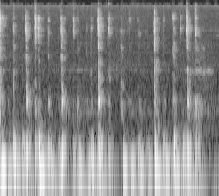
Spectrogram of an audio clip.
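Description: Typing on a computer keyboard: a fast, irregular run of key clicks, each with a dull low thud.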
